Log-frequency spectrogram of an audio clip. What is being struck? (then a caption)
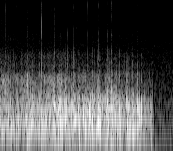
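Fiberglass mesh tape wrapped on a microphone. White fiberglass grid mesh tape wrapped around a microphone is scratched with long nails, producing a dense, low, rough scratching rustle with faint bright ticks. The scratching continues steadily for about three seconds, then stops abruptly and leaves near silence.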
